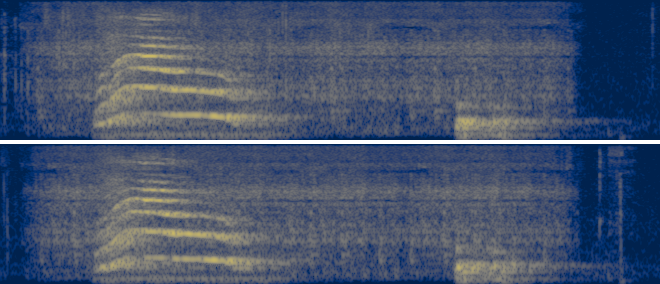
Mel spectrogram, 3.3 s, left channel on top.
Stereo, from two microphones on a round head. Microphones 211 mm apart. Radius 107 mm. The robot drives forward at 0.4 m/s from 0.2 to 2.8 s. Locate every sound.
0.5 s a cat meowing: 15° left (ahead or behind), 1.0 m; by 1.3 s 10° left (ahead or behind), 1.3 m
2.3 s chewing: 50° right (ahead or behind), 1.0 m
